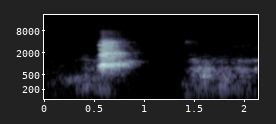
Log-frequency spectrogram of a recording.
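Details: Four-week-old Cavalier King Charles Spaniel puppy in a home puppy pen, during socialising with other dogs and first tries at puppy mash: one short harmonic yip, then soft faint rustling.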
